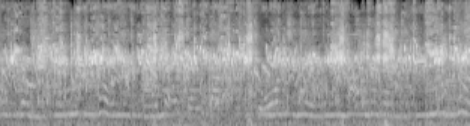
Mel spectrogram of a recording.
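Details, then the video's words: Happy budgerigar chirping: dense, rapid chatter of high twittering notes and short squawks, continuous throughout, with a steady low tone running beneath. "Happy budgie chirping sound"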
